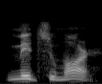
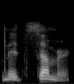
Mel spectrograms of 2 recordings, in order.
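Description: First: The second syllable sounds like 'som'. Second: The second syllable sounds like 'sum'. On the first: The speaker calls it wrong. "Then why the hell is there a fucking O?" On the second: The speaker calls it right. "it's Midsummer"

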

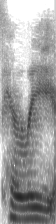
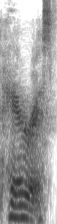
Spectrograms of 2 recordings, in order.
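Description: First: It is said with a French pronunciation. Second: It is said with an English pronunciation. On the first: This is the original name, and it sounds pretentious in English. "even though that's the correct way to say that word" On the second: This is the usual everyday name in English. "you don't call Paris"

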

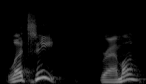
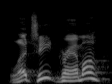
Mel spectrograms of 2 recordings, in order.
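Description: First: There is a pause before Grandma. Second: There is no pause before Grandma.

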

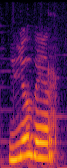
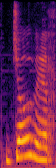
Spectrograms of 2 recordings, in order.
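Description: First: The first consonant sounds like a palatal 'ly'. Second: The first consonant sounds like English 'j'. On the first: "som de LH" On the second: "som de DJ"

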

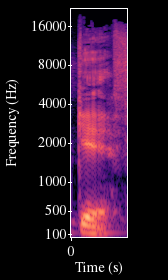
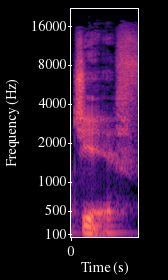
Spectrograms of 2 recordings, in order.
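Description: First: It begins with a hard g sound. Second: It begins with a soft g sound. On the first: The speaker calls it right. "it is GIF, ... Because it's graphics interchange format" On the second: The speaker calls it wrong. "not GIF"

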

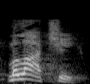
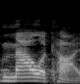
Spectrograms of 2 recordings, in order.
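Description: First: It is said in a Jersey Italian accent. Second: It is said in a plain, standard accent.

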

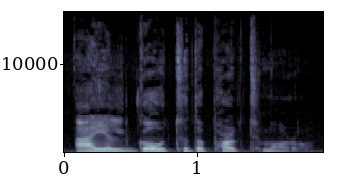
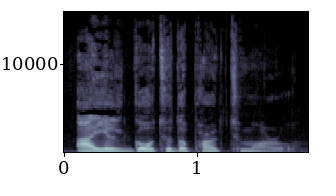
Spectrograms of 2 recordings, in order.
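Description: First: The first word is a full, clear 'I'll'. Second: The same.

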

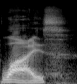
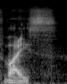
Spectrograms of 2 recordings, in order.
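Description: First: The name is said the American way. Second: The name is said the British way. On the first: "There's the pronunciation, American, which is Weisz" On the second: "and then there's the British pronunciation, which is Weisz"

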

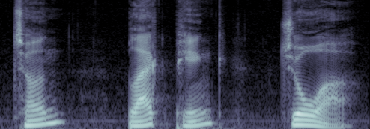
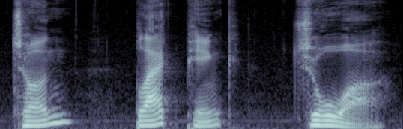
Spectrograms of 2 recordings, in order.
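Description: The two takes are said the same way.

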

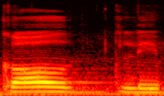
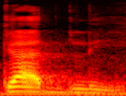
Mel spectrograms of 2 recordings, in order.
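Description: First: The first part sounds like the word gold. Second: The first part sounds like the word God. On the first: People made of gold. The speaker calls it wrong. "bukan godly people" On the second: People close to God. The speaker calls it right. "tapi godly, God, dekat dengan Tuhan"

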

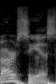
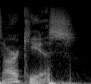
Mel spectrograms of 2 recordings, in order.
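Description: First: The c is said as a soft s sound. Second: The c is said as a hard k sound. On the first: The speaker calls it wrong. "It's not Arceus like you've thought your entire life" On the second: The speaker calls it right. "It's a hard K"

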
